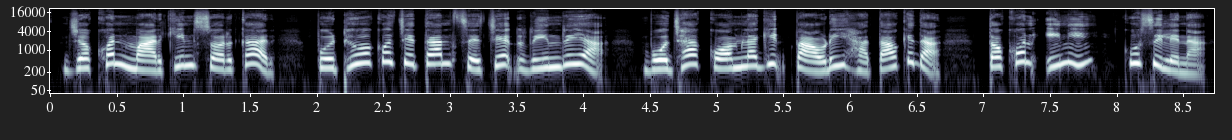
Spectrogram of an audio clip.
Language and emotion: Santali, happy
